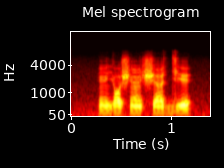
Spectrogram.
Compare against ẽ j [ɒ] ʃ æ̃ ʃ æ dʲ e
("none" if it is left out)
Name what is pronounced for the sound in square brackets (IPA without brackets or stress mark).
ɒ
